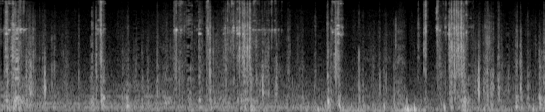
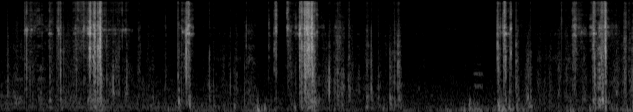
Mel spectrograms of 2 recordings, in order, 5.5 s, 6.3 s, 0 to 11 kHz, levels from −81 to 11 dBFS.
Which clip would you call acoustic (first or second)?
first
